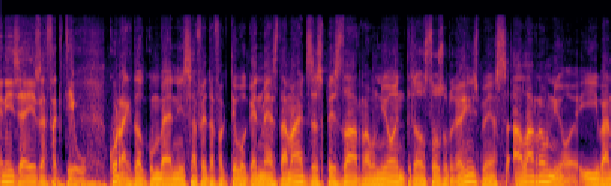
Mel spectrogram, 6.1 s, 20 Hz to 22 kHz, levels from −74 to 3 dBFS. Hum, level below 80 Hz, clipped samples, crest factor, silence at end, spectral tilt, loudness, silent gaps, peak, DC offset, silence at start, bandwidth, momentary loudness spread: none; -30 dBFS; under 0.1%; 8 dB; 0 s; -6 dB/octave; -15 LUFS; none; -6 dBFS; under 0.1%; 0 s; 15.5 kHz; 3 LU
